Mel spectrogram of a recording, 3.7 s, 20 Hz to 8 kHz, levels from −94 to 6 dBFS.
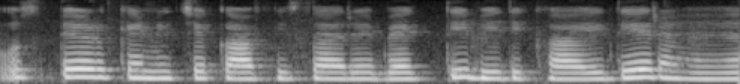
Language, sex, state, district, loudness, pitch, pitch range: Hindi, female, Jharkhand, Garhwa, -15 LUFS, 235 Hz, 225-270 Hz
